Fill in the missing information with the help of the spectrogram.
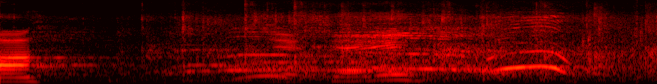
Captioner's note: applause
